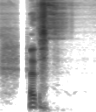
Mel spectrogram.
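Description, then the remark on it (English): A person briefly imitates a tiger's growl up close: a soft breath, then a short, rough voiced rumble that trails off into a breathy hiss, all within about a second. “That's like a tiger.”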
